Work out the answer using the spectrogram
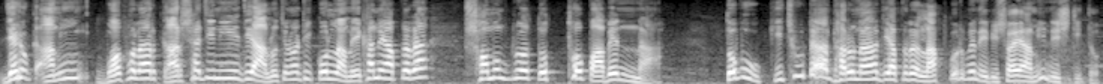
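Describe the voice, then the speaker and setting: A man teaching a pronunciation lesson, his voice high and full of rises and falls. He explains patiently and keeps asking questions that he answers himself. The recording is dry and close, with no room sound. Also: animated, moderate pace, no echo. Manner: asks rhetorical questions and answers them.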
